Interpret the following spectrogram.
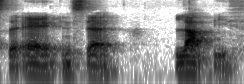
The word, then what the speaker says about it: lápiz: The tilde, which is this accent mark, lets you know that that is a syllable that should be stressed instead. So in a word like lápiz, it ends with this consonant, so it should be lápiz. But it's telling you here that you have to stress the A instead.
